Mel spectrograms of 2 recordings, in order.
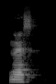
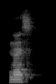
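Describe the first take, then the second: No difference in how they are said.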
